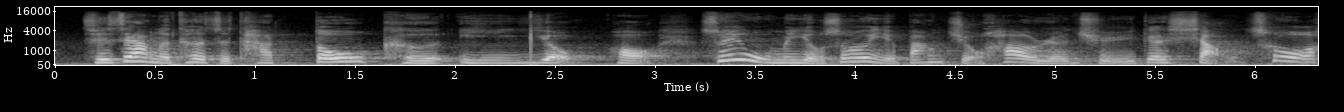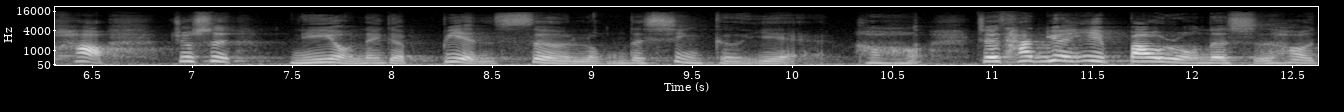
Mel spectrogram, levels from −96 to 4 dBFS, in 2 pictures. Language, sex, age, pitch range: Chinese, female, 50-69, 170-250 Hz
